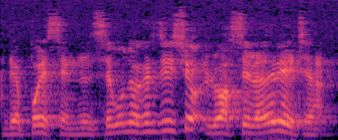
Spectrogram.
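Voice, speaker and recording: A Rioplatense man with a fairly high voice explains piano rhythms to beginners, counting the beats out loud. The sound is a little dull, and faint piano sits behind him. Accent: Rioplatense Spanish. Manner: explanatory, counts rhythms aloud while playing, drawn-out stressed words. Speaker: piano teacher. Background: piano playing.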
